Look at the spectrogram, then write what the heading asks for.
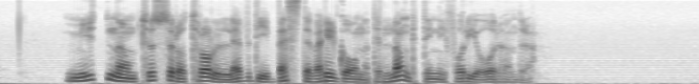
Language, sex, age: Norwegian, male, 29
